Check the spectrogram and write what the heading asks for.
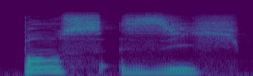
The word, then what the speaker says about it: pense-y: to produce it orally, because you will pronounce it pense-y, pense-y, okay? Pense-y, all right? So you get to make this liaison.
